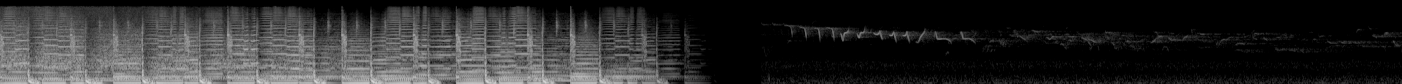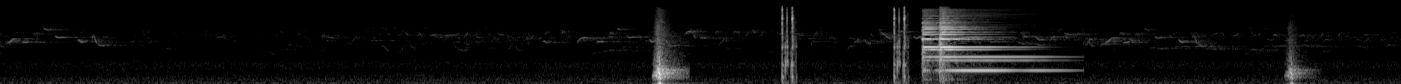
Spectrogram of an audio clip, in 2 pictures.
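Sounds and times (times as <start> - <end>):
birds chirping: 17.1 - 28.0
sharp click: 21.8 - 22.0, 23.0 - 24.7.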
